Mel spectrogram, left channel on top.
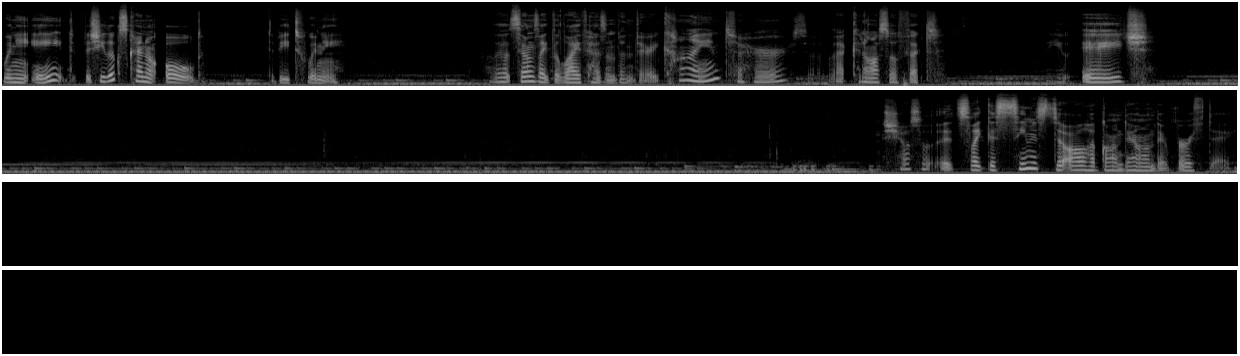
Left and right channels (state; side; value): silent; right; digital silence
